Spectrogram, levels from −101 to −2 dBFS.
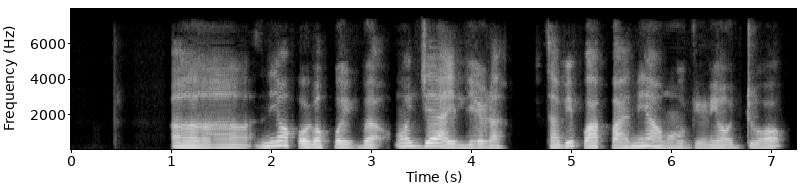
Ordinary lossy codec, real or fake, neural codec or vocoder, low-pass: AAC, 48 kbps; fake; codec, 16 kHz, 0.8 kbps, ZipCodec; 7.2 kHz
